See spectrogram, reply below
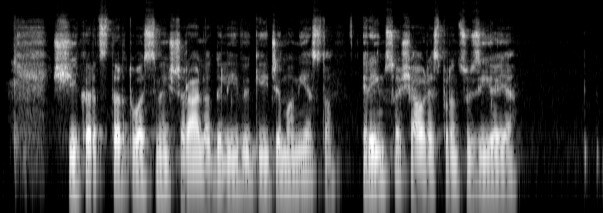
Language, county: Lithuanian, Klaipėda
